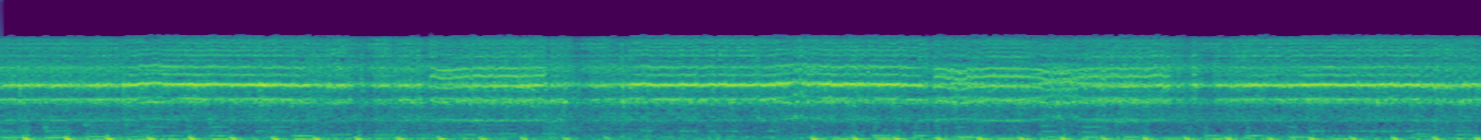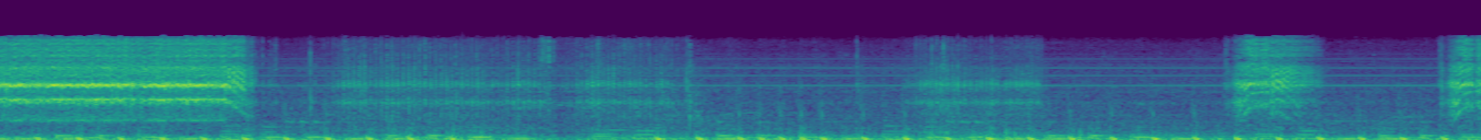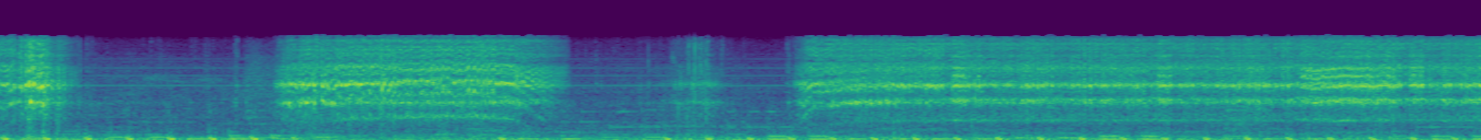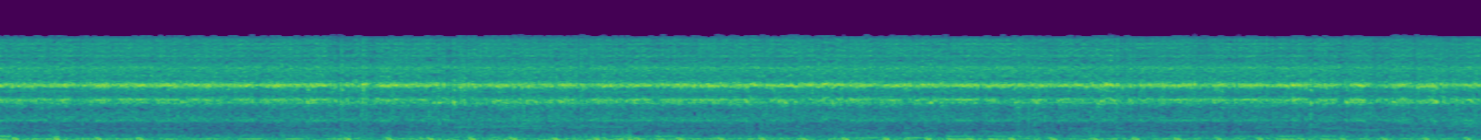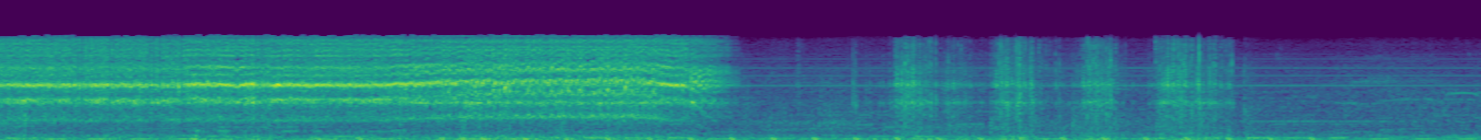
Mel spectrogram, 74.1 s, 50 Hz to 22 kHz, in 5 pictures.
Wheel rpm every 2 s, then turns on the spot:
160, 160, 160, 160, 160, 160, 160, 160, 100, 20, 10, 0, 10, 20, 30, 10, 100, 80, 30, 150, 160, 160, 160, 160, 160, 160, 160, 160, 160, 160, 160, 160, 160, 30, 20, 20, 0.
18-22 24-26 68-72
